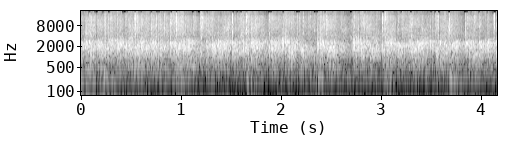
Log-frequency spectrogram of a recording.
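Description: A church congregation applauding during a Sunday service, loud continuous clapping from a large crowd that fills the space without pause.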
